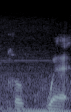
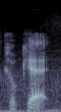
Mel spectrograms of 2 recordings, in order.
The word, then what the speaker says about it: Coquette: Yes, that's the way you pronounce it. I hear people say coquette, and it's not. It's coquette because it's supposed to like cokehead.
